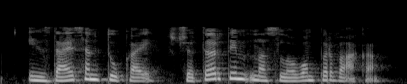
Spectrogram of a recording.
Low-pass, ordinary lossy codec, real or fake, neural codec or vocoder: 7.2 kHz; MP3, 24 kbps; fake; codec, 16 kHz, 4 kbps, FunCodec, trained on LibriTTS, 50 frames a second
